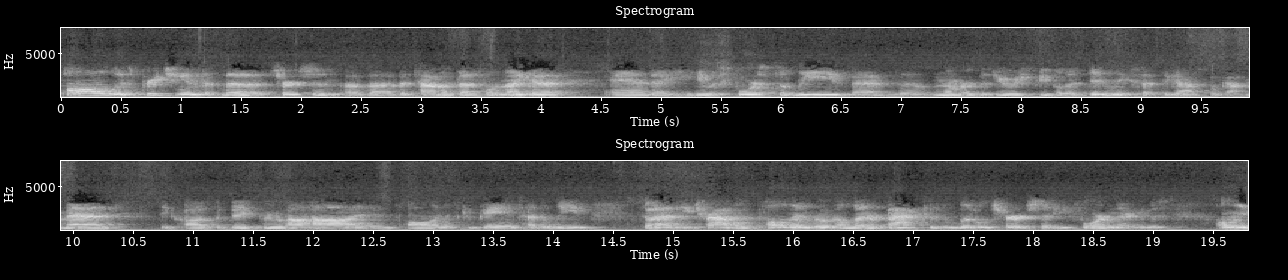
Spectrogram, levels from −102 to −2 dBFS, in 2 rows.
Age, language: 40-59, English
